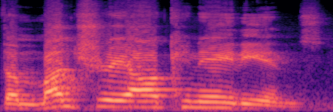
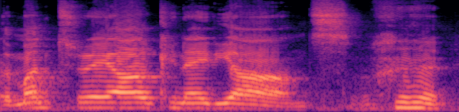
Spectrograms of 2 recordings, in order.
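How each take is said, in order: First: The name is said with an English accent. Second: The name is said with a French accent.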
